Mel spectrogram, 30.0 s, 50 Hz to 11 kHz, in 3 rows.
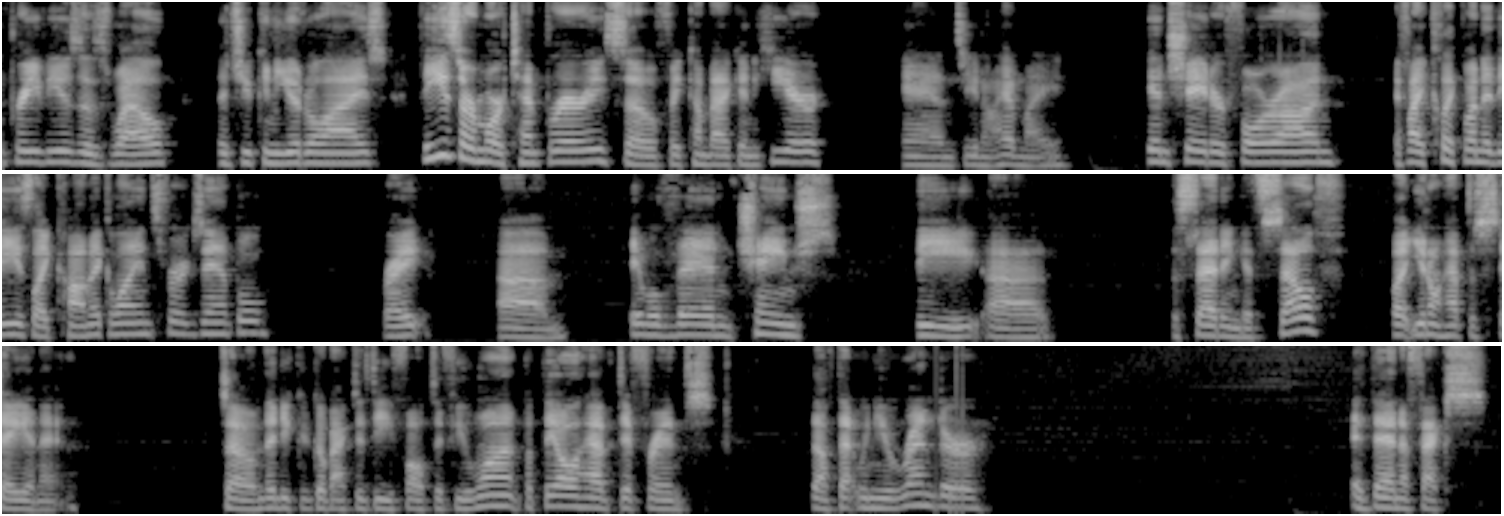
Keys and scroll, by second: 11.7 ,, 14.5 ,, 25.0 shift+r, 26.3 ,, 28.0 ,.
